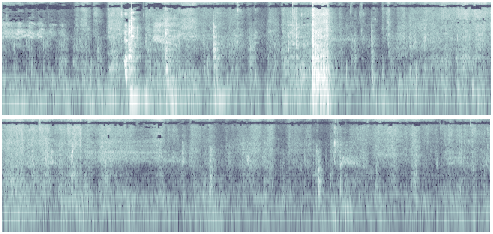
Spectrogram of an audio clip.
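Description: A man blowing his nose into a paper napkin: a few short, loud nasal bursts, the strongest about two and five seconds in.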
